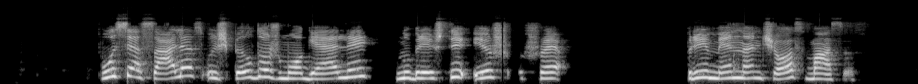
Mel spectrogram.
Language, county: Lithuanian, Vilnius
